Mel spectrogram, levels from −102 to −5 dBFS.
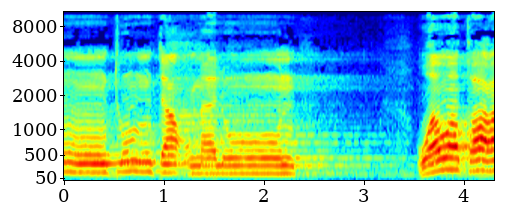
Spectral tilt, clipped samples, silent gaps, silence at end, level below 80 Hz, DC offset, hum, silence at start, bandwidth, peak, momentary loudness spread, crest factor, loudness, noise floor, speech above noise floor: -6.5 dB/octave; under 0.1%; none; 0 s; -68 dBFS; under 0.1%; none; 0 s; 11 kHz; -4 dBFS; 13 LU; 16 dB; -21 LUFS; -52 dBFS; 32 dB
